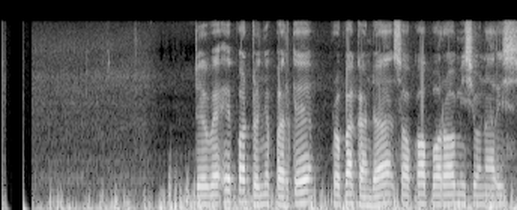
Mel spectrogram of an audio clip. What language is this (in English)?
Javanese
